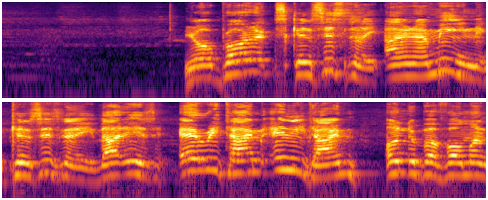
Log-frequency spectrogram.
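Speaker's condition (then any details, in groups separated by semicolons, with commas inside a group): Acquired brain injury, ataxia; caused by head injury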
